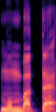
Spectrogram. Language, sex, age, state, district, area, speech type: Malayalam, male, 30-45, Kerala, Wayanad, rural, read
